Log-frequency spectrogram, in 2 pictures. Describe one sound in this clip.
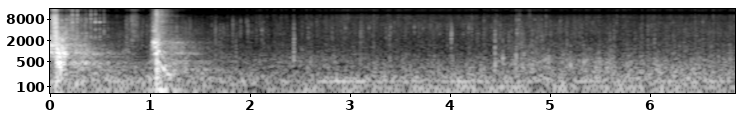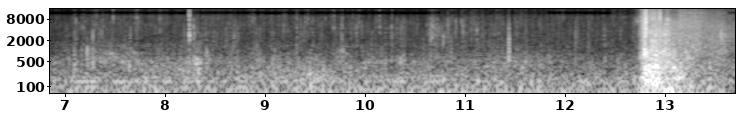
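Flames crackle and roar steadily.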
